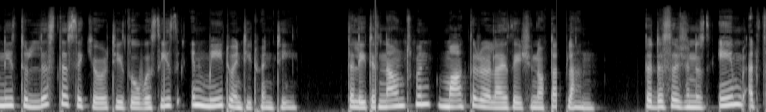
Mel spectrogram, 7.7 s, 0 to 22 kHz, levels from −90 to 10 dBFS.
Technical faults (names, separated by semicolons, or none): dropped buffer (overrun)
